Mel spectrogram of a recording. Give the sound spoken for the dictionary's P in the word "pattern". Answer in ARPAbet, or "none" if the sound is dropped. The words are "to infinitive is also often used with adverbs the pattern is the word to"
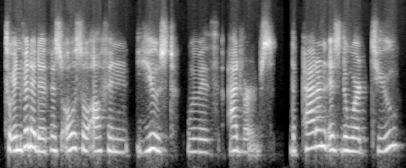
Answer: P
